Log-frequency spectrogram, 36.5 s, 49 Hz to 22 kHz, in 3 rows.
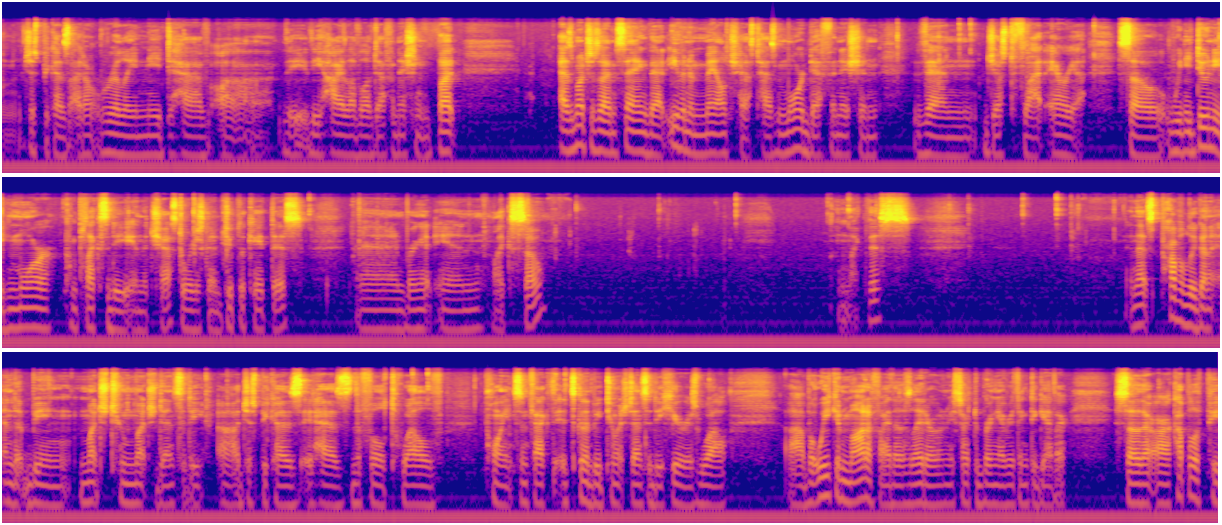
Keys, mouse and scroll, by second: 11.0 KP_1, 14.3 shift+d, 15.8 r, 18.1-19.3 drag, 26.3 KP_3, 27.1 r.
